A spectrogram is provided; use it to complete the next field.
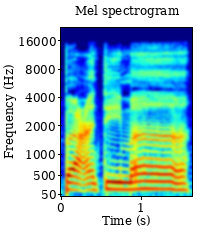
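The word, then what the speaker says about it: بَعْدِ: Maka cara bacanya dibaca jelas. Ba'i, jelas bagaimana? Jelas bahwa huruf tersebut ee huruf ain ini keluarnya berasal dari tengah tenggorokan.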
